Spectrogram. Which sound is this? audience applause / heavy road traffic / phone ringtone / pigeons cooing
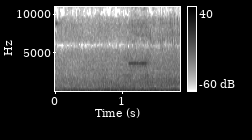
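heavy road traffic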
